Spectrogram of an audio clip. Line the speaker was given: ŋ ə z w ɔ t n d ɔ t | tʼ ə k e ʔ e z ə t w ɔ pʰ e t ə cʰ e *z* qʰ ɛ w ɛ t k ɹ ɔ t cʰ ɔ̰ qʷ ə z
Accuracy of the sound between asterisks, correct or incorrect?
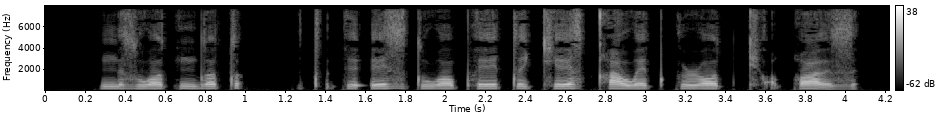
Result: correct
